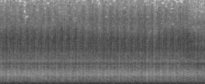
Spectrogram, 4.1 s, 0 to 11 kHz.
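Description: Grindmetal band playing on a 1990 demo-tape recording: loud, heavily distorted guitars holding a low riff over a fast, even pulse.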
